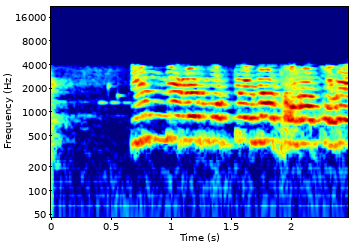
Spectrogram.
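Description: A woman's voice shouting through a microphone in long, drawn-out, high-pitched calls. The voice breaks off at the start and comes back after a short pause.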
